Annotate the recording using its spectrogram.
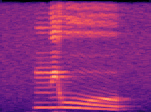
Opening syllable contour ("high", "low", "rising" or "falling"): falling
